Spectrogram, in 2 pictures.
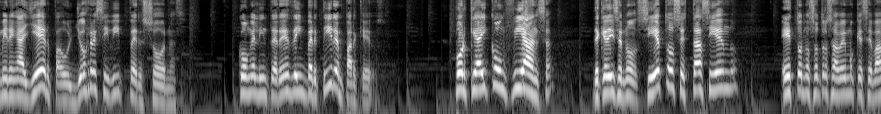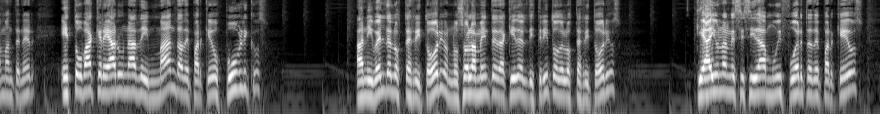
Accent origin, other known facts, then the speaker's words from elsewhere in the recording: Dominican Republic; nosotros eh, como dominicanos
